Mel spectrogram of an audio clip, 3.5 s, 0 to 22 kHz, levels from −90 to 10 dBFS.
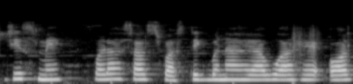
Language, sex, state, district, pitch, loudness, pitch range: Hindi, female, Gujarat, Valsad, 230 Hz, -15 LUFS, 225-240 Hz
